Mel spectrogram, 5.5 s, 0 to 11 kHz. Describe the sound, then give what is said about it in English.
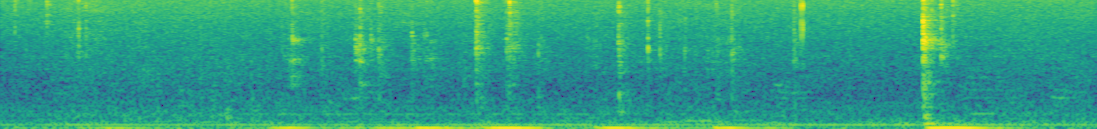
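A ten-sided die is rolled across a hard surface, making a quick scatter of light, sharp clicks and clatters, with a faint steady hum in the background. “Can you roll me a D8, please?”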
